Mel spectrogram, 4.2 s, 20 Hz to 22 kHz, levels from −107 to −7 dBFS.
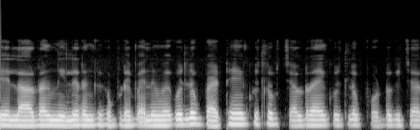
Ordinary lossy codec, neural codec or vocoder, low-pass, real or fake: none; none; 7.2 kHz; real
